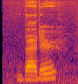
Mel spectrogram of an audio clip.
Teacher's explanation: There is no presence of glottal stop. Instead, flapping takes over in the American accent. The t sound is replaced with the. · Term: intervocalic flapping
